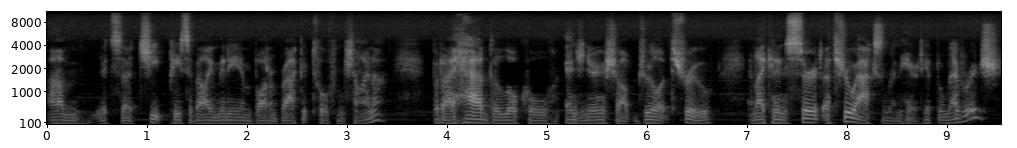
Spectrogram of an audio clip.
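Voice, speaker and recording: A man with a Canadian accent and a very deep, low pitch at a fairly quick pace, on a very clean recording with a silent background. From Canada. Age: 60s. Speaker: long-distance cyclist. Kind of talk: kit walkthrough chat. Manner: halting with frequent ums.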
